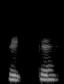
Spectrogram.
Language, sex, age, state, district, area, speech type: Hindi, female, 45-60, Madhya Pradesh, Ujjain, urban, conversation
